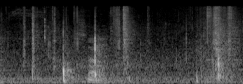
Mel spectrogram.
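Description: A few footsteps on pavement, with a sharp tap a little over half a second in, as a person steps in for a chest bump. A single word is spoken just after the tap.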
